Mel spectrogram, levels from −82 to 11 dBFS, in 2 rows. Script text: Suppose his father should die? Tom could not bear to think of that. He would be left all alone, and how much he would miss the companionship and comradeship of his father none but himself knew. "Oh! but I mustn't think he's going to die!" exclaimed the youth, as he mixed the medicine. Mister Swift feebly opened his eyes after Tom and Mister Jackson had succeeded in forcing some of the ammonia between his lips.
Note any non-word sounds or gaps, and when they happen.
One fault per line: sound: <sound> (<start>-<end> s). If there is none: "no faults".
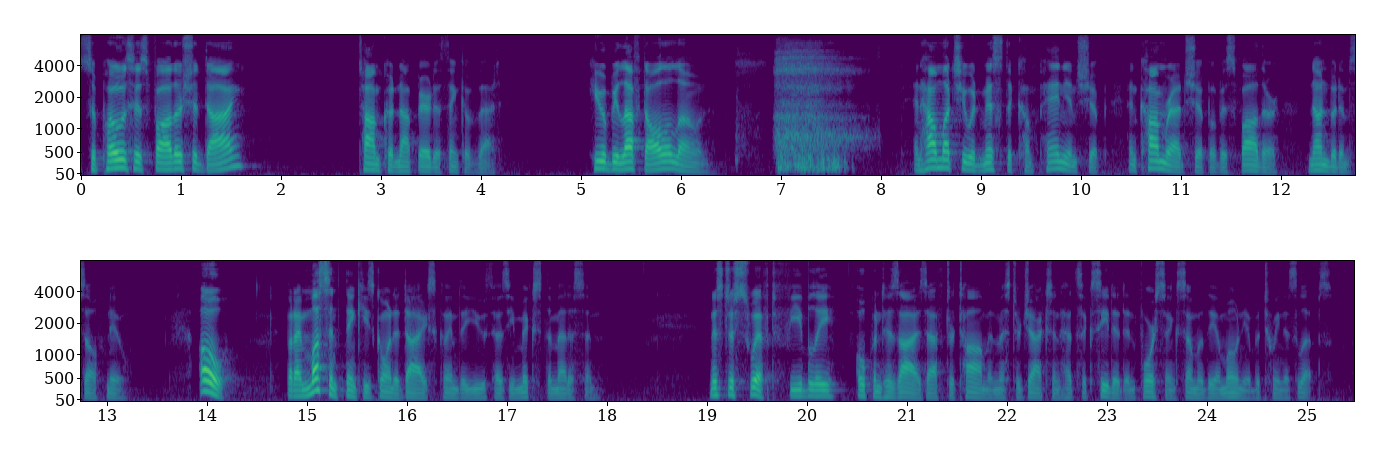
sound: sigh (6.5-8.0 s)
